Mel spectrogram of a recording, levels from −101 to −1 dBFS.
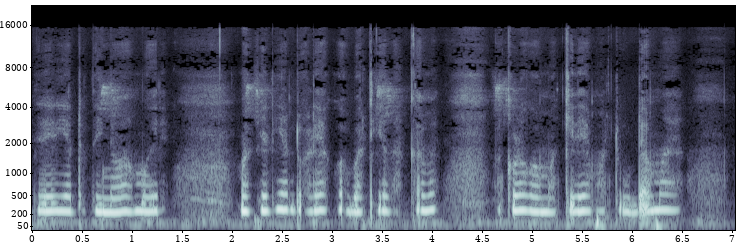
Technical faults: none

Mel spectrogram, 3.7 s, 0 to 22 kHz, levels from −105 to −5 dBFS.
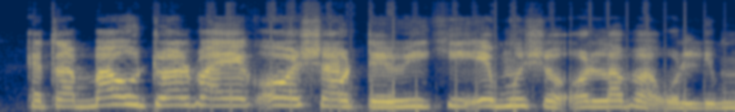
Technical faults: periodic USB or driver dropouts; skip ahead; jitter buffer speed-up

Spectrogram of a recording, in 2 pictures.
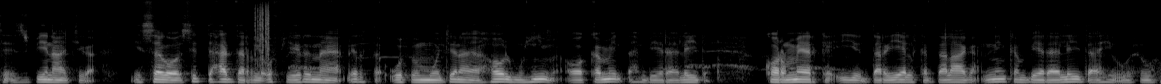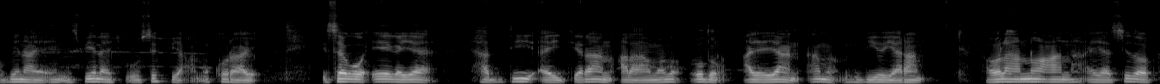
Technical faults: cable scratch noise

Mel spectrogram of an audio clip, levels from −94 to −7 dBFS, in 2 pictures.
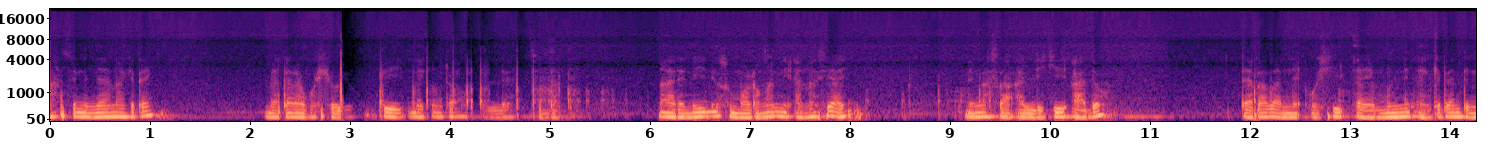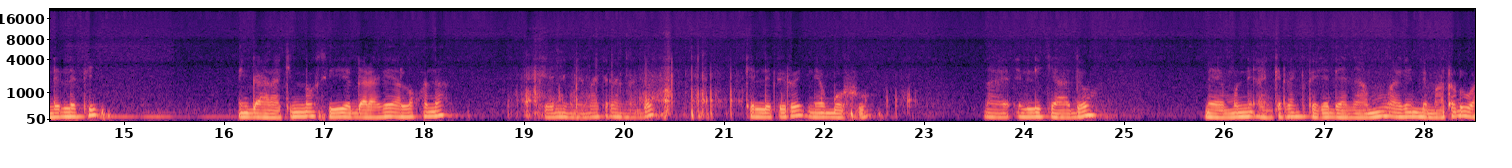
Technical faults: gain pumping

